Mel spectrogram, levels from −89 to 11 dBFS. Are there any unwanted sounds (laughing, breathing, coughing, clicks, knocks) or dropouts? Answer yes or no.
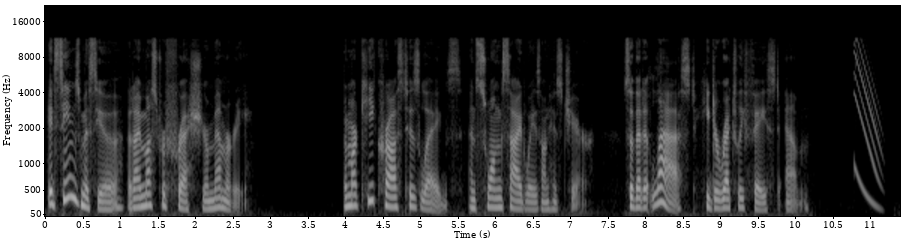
yes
